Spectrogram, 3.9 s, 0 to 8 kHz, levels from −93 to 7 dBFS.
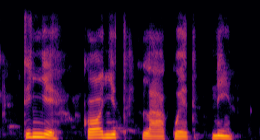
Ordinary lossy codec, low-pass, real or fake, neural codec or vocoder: none; 7.2 kHz; fake; codec, 24 kHz, 3.1 kbps, DualCodec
